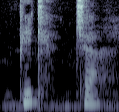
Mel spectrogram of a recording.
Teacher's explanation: Yəni, burada K və T səsləri arasında loss of plojin oldu.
